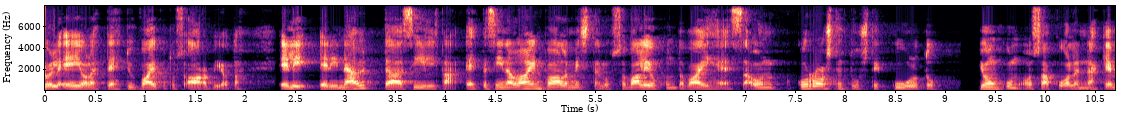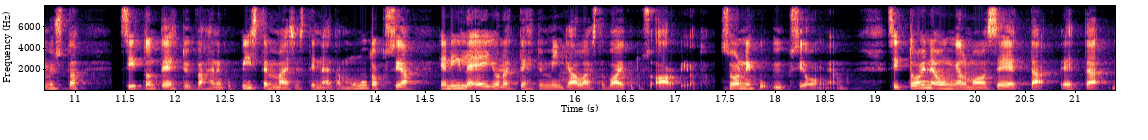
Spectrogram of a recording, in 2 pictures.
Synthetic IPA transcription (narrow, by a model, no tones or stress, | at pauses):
oilːḛʔeijolet̪te̞ht̪yʋʋɑikut̪usɑ̰rʋḭo̰t̪ɑ | elielinæyt̪ːæːsilt̪æ̰et̪ːæsiːnælɑinʋɑlmist̪elṵsːɑʋɑliokunt̪ɑʋɑjɦḛːsːɑ̰ʔonkorost̪et̪ust̪ikkːuːlt̪u | joŋkuno̰sɑpuolennækemyst̪æ | sit̪ːont̪eht̪yʋʋæɦæniːŋkupist̪emːæisest̪innæit̪æ̰muːt̪oksiɑjɑniːlːeeiolet̪t̪eht̪ymiŋkæːlːɑist̪ɑʋɑikut̪usɑ̰rʋḭo̰t̪ɑ̥seoniŋkuʔʔyksḭo̰ŋːḛlmɑ | sit̪to̞ineoŋːelmɑonseet̪ːæ̰et̪ːæ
